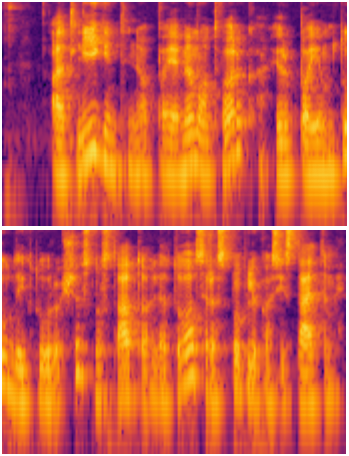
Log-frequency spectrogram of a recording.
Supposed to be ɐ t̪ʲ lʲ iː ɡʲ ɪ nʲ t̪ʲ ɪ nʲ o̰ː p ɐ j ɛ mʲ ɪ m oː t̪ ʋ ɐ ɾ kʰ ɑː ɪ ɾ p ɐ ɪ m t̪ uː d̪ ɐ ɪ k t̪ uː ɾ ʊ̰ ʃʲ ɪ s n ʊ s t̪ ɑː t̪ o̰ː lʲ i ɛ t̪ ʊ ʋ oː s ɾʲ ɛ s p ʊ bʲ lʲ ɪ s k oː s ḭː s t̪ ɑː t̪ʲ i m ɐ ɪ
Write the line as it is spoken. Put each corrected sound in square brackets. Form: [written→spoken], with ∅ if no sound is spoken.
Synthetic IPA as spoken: ɐ t̪ʲ lʲ iː ɡʲ ɪ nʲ t̪ʲ ɪ nʲ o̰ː p ɐ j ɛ mʲ ɪ m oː t̪ ʋ ɐ ɾ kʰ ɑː ɪ ɾ p ɐ ɪ m t̪ uː d̪ ɐ ɪ k t̪ uː ɾ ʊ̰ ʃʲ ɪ s n ʊ s t̪ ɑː t̪ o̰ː lʲ i ɛ t̪ ʊ ʋ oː s ɾʲ ɛ s p ʊ bʲ lʲ ɪ [s→∅] k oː s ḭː s t̪ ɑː t̪ʲ i m ɐ ɪ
